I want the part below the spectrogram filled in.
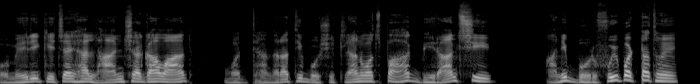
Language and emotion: Goan Konkani, fearful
